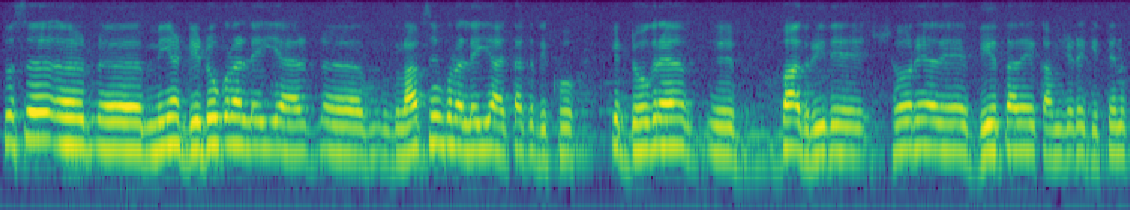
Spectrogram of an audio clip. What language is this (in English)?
Dogri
